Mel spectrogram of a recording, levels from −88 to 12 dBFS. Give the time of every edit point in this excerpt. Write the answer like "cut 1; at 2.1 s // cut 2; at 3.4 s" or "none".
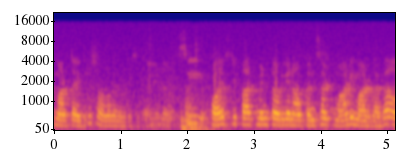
cut 1; at 1.8 s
